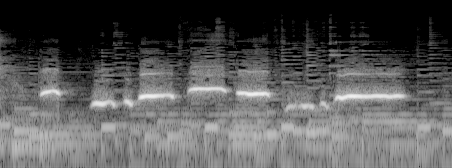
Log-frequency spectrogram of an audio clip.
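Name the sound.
whistling a tune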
